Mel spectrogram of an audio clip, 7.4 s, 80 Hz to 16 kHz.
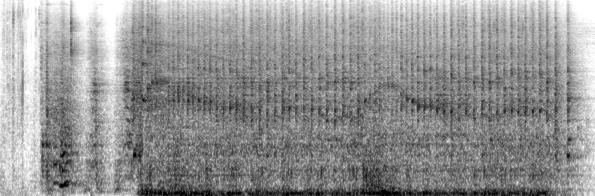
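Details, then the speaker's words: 1975 Corvette with newly installed starter: cranking then engine catches with harsh metallic grinding over the rumble as starter drive stays meshed with flywheel; fixed with two 1/16-inch shims under each starter bolt. "Why is the starter contacting the flywheel still? That's bad."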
